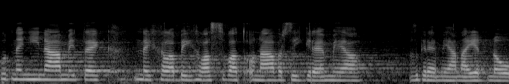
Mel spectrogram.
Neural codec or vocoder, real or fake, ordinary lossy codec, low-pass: none; real; Opus, 64 kbps; 7.2 kHz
